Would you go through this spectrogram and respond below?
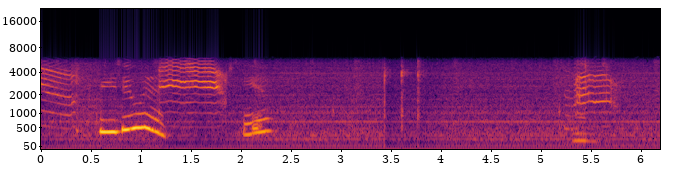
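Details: Vocal chocolate point Siamese kitten, five months old, giving a run of meows in the first two seconds: a short rising-falling cry, then a loud high wail sliding down, then a brief shorter mew. Another bent meow follows near the end, with a person speaking around them.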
